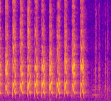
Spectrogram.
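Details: Baby parrot giving a rapid, steady series of about ten harsh, raspy squawks, trailing off into a few softer calls.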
